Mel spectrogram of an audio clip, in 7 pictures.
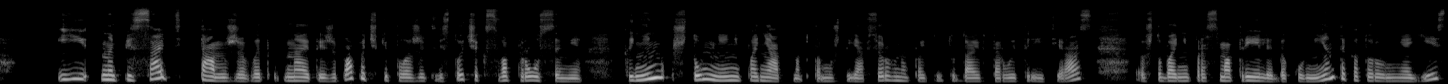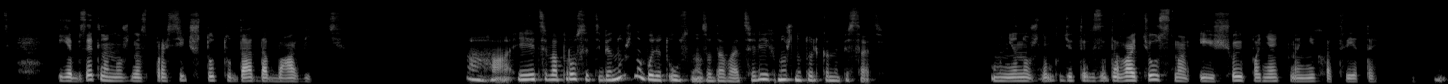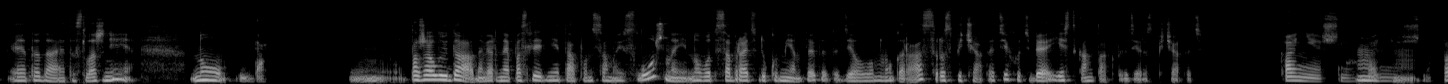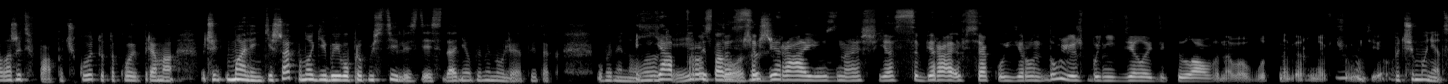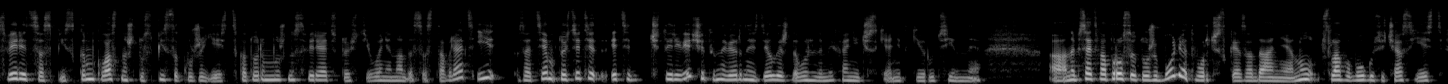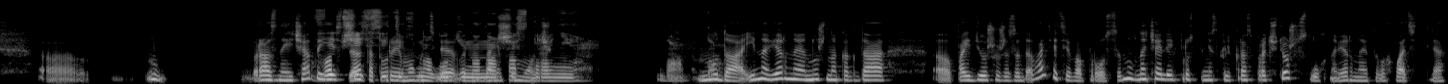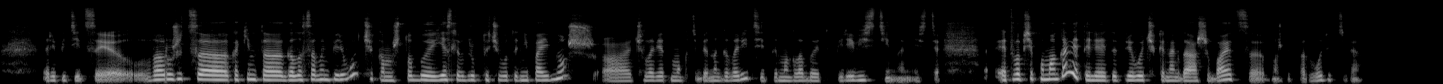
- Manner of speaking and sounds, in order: tapping
- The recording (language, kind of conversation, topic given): Russian, advice, Как справиться со страхом перед предстоящим событием?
